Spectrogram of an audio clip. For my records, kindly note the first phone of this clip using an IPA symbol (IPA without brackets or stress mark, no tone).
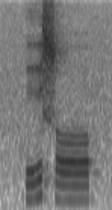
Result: ɪ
